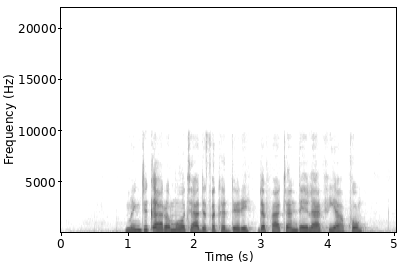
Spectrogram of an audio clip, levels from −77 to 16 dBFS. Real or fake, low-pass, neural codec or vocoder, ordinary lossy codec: fake; 9.9 kHz; codec, 24 kHz, 3 kbps, HILCodec; none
